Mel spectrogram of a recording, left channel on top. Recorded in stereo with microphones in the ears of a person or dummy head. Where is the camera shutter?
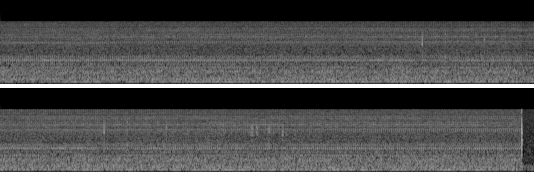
I don't hear a camera shutter.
